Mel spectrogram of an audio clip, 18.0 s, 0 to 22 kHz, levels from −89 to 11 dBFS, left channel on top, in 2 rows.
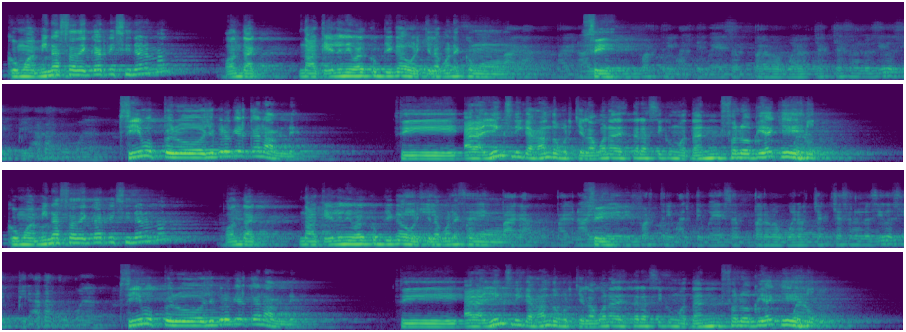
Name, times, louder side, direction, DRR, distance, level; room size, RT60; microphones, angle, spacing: voice 1, 0.1-1.7 2.2-2.6 3.0-5.1 5.8-6.1 10.2-12.0 13.0-17.1, left 2 dB, 40° left, 7 dB, 1.6 m, -20 dB
voice 2, 2.1-2.5 4.0-10.2 16.5-17.2, right 1 dB, 60° right, 8 dB, 5.3 m, -34 dB
27.0 x 26.0 x 7.8 m, 1.3 s
head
